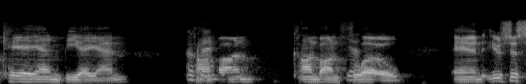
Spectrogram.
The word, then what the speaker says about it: Kanban: one right here so I use one called cambian it's spelled kan ba n Kanban flow and here's just an example where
